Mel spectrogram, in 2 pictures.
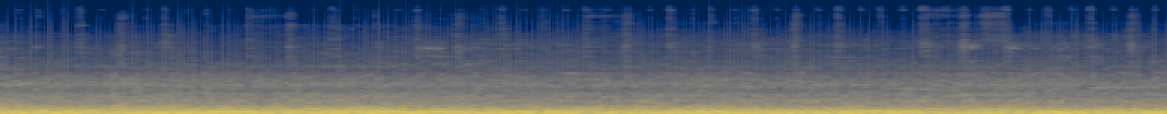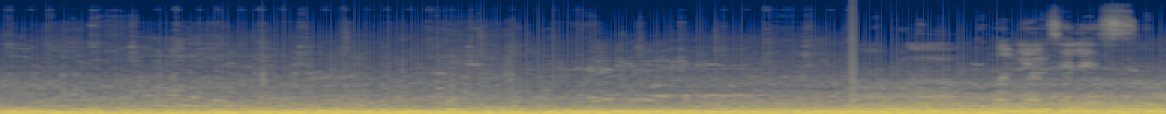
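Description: A car drives along a road through Ghana's central region toward Cape Coast, with a steady, loud low engine and road rumble throughout, and people talk faintly under the noise.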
